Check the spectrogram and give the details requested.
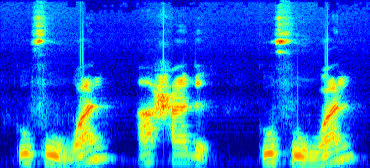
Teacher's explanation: we do not make any nasal sound · Like we are making the clear sound of noon. We are not making gunna. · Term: izhar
